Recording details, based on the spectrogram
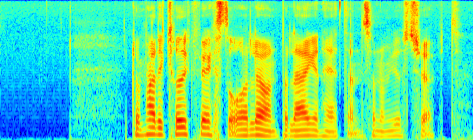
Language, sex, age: Swedish, male, 35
